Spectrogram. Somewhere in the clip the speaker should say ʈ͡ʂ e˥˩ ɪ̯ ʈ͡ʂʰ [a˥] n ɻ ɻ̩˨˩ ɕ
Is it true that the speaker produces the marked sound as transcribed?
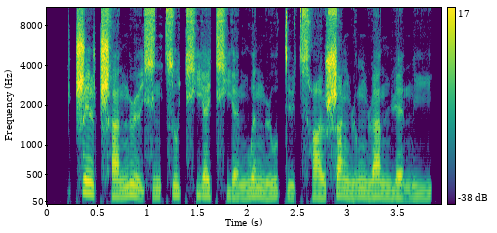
no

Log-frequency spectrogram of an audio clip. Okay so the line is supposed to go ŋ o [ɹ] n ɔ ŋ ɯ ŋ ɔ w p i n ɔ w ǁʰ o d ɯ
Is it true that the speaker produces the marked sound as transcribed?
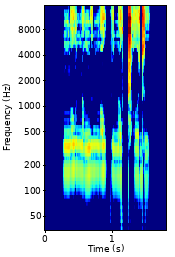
no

